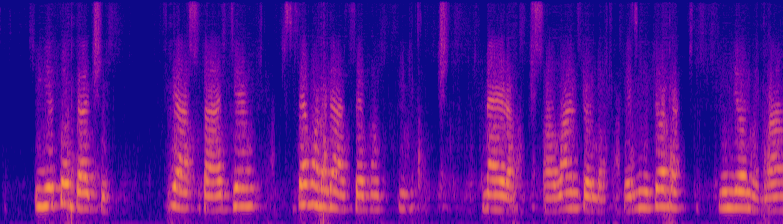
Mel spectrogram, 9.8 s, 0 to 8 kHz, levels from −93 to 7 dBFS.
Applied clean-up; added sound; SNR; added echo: neural separator model SepFormer DNS4.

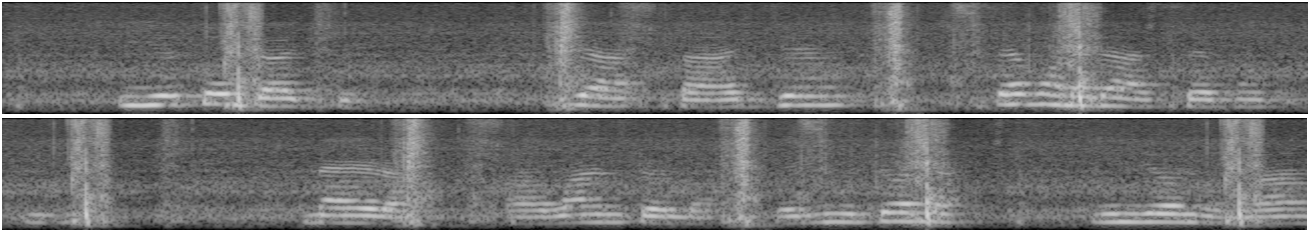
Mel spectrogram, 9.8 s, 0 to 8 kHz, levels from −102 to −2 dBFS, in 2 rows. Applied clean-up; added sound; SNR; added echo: none; Domestic sounds, home sounds; 2 dB; reverberation time 0.3 s.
